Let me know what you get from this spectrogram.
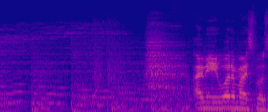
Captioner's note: sighs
